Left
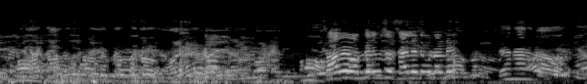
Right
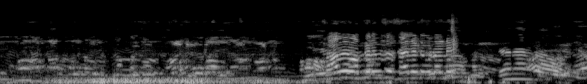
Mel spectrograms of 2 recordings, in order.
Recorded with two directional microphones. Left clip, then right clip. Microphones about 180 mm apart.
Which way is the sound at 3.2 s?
15° right (ahead or behind).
